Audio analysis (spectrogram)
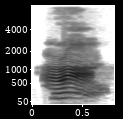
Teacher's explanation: Ujung lidah bertemu dengan gusi dua gigi seri atas. R. Dan dia punya sifat takrir, getaran.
